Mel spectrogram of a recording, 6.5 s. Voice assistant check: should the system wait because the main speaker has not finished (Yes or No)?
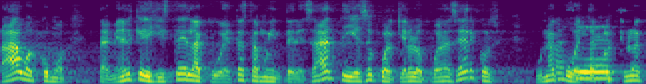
Yes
